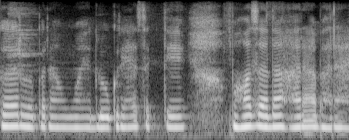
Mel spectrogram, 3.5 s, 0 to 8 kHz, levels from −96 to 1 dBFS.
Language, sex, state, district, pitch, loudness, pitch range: Hindi, female, Gujarat, Valsad, 185 Hz, -16 LUFS, 180-195 Hz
